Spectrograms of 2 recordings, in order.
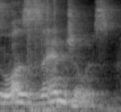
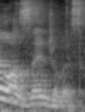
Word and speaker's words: Los Angeles: é wilever and los angeless como se fosse Los Angeles mas não é los angelas é Los Angeles com s ou acende a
